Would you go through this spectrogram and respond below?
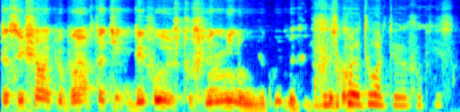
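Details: Adult speaker; normal voice.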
